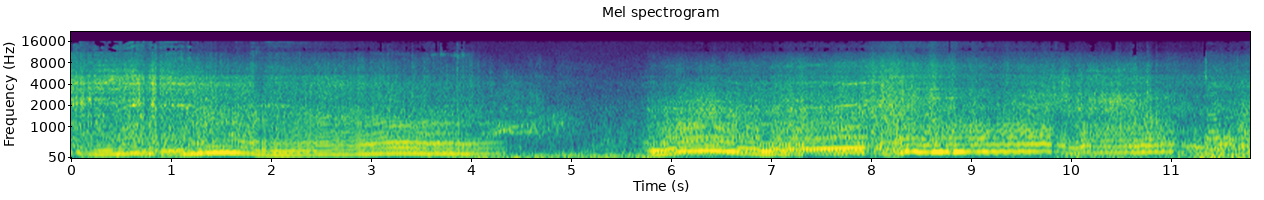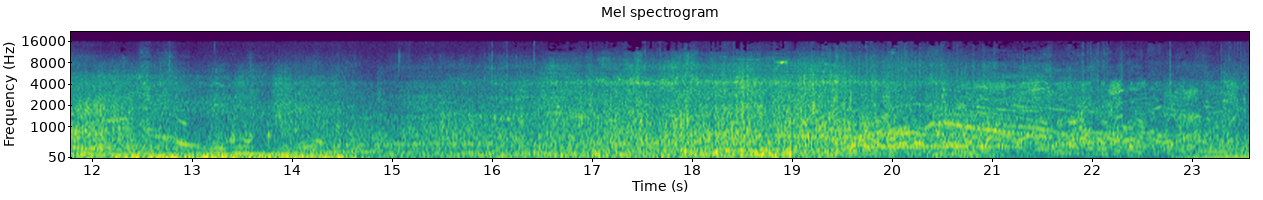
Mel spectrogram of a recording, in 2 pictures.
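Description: Rally cars driven flat out on a loose dirt stage, passing one after another in short clips. Their engines rev up and drop back through gear changes, and the tyres slide in the dirt. There are abrupt cuts between cars, one a few seconds in.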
